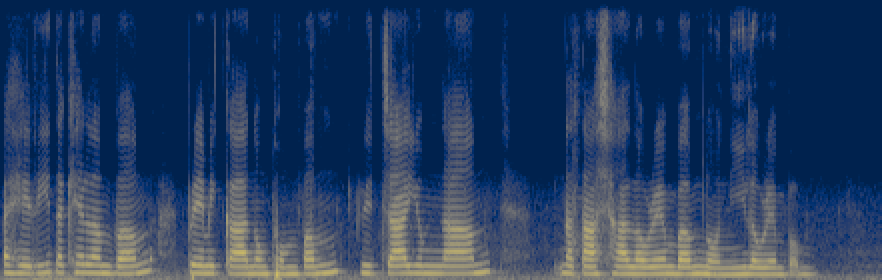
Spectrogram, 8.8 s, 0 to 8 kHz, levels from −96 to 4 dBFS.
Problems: background sounds at intervals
